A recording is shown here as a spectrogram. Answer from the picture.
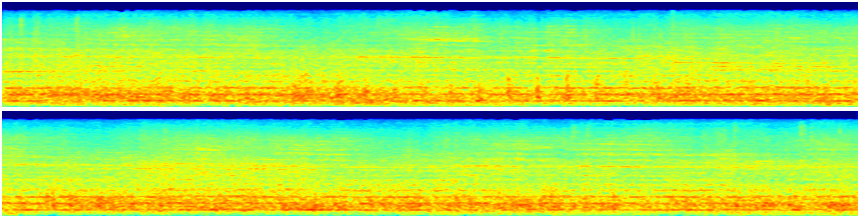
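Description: Freight train autorack cars rolling past close by: a steady loud rumble of steel wheels on rail, with thin high-pitched squealing tones from the wheels coming and going over it.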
